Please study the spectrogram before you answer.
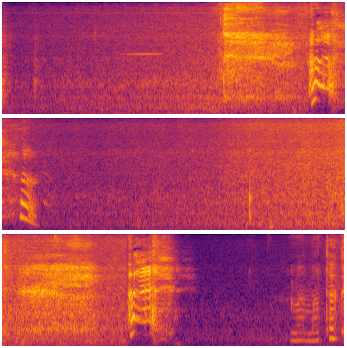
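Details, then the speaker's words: Two sudden breathy sneezes, each with a quick inhaled catch and a sharp explosive exhale, over room noise; allergic sneezing, which the sneezer suspects comes from pollen on a cardboard box. "またくしゃみがやばいよ。"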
